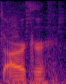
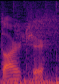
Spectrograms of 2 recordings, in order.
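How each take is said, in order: First: The middle consonant is a hard k sound. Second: The middle consonant is a ch sound. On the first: The speaker calls it right. "It's Arker" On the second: The speaker calls it wrong. "It was never pronounced Archer"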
